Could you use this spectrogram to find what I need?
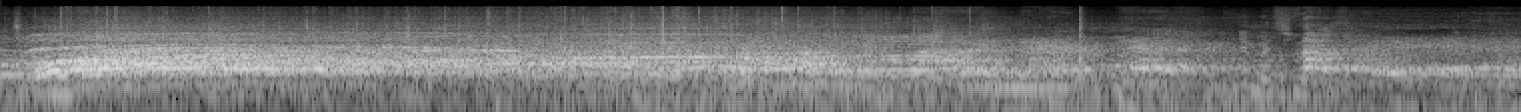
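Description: A young person sings in a large echoing hall.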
